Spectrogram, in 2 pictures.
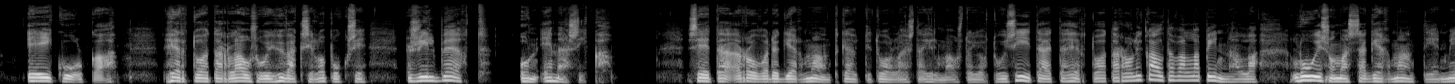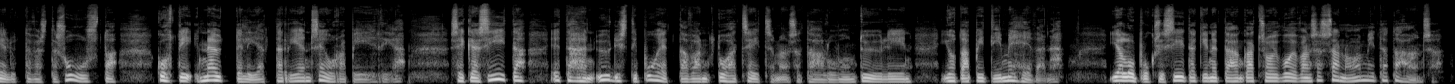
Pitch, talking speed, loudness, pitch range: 145 Hz, 105 wpm, -19 LUFS, 130-165 Hz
